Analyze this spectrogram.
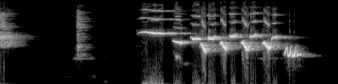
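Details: Imported white-rumped shama contest bird singing: two brief high notes with gaps, then a fast tumbling series of clear whistled phrases sliding downward, ending in a falling whistle.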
